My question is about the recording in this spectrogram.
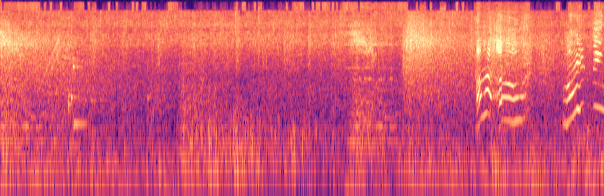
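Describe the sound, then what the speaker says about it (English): A thunderstorm in the video game Genshin Impact brings steady rain hiss with a low thunder rumble swelling underneath, along with a few brief bright tonal game sound effects near the end, and no talking. "Lightning storm! Just our luck."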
